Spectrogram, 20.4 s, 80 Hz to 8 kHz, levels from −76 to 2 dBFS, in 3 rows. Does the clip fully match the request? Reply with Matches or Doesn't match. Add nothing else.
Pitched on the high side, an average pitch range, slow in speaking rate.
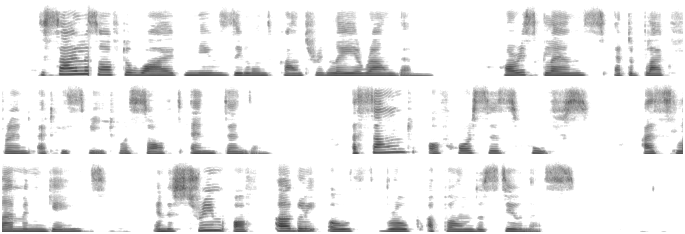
Doesn't match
